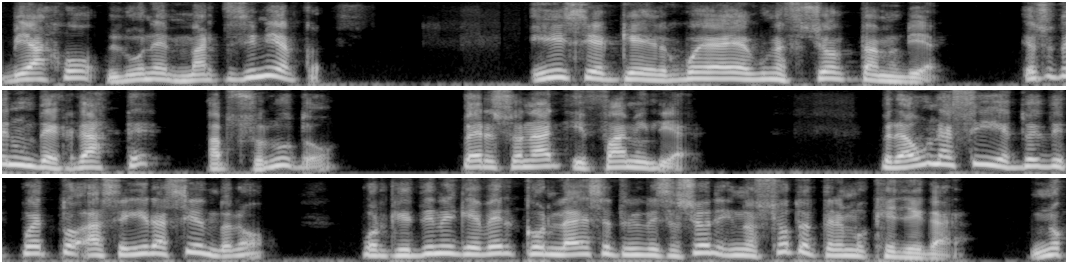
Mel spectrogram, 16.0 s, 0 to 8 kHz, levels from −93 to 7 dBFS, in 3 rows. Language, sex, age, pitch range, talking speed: Spanish, male, 60-79, 130-185 Hz, 165 wpm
